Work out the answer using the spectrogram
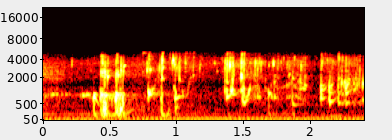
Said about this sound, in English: But before I do, pour me another glass of wine.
